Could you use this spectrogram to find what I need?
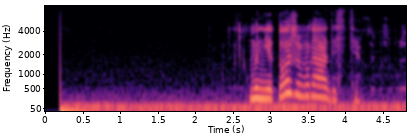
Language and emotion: Russian, positive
